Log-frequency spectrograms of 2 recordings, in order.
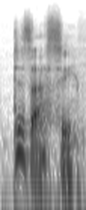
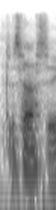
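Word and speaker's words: Disasi: Disassi. Disassi, yeah.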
